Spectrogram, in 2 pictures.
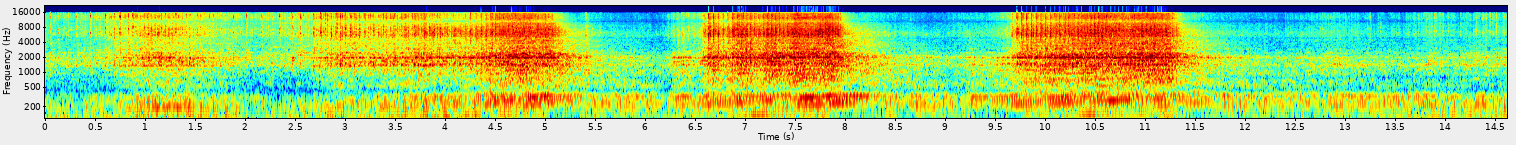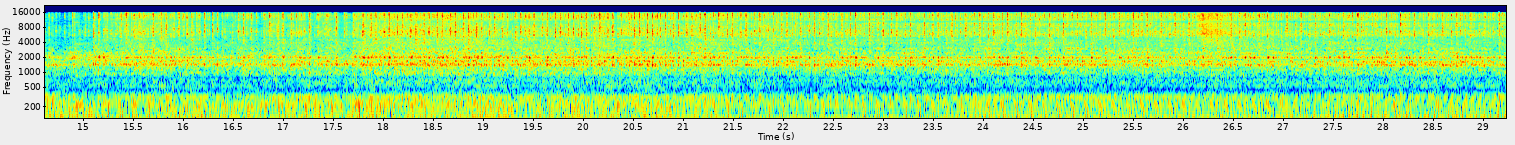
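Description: Ford Mustang GT's V8 run on a chassis dyno: it revs hard in three surges over the first dozen seconds, the pitch climbing in each, then settles to a steady low idle.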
